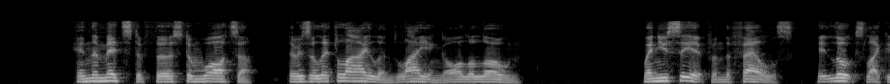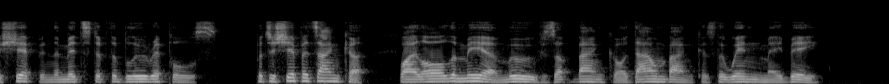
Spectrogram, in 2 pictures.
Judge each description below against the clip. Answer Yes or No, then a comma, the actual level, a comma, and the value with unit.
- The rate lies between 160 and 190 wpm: Yes, average, 170 wpm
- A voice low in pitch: Yes, low, 125 Hz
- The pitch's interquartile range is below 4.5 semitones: Yes, average, 3.6 semitones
